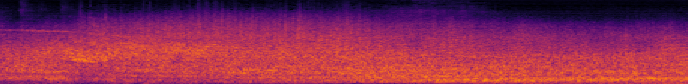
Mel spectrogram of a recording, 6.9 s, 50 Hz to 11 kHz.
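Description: Jet noise from a formation of six Northrop F-5E Tiger II fighters, each with twin J85 turbojets, passing overhead as one loud, steady rush. The upper hiss thins out after about five seconds.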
